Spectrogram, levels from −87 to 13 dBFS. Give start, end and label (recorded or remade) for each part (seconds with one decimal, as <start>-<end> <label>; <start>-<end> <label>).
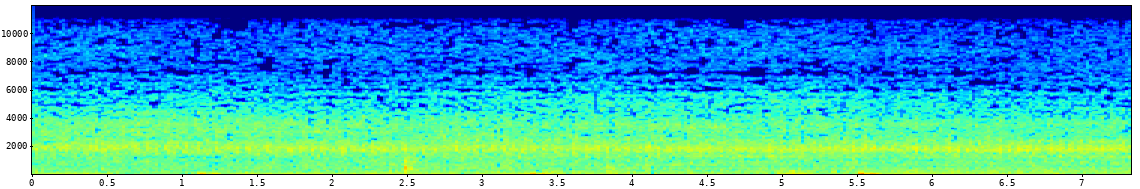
0.0-7.3 recorded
